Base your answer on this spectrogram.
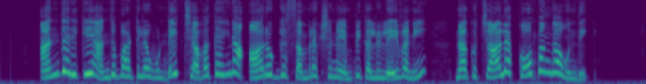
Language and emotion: Telugu, angry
